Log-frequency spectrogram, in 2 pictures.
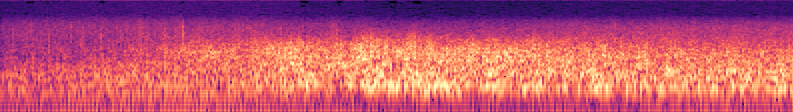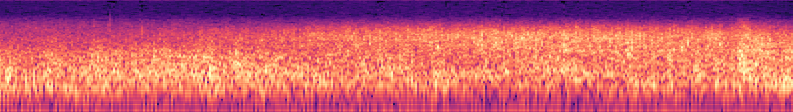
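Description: A thunderstorm beginning rumbles steadily in a dense, continuous roar that swells up over the first second or two and then holds loud and unbroken, with no voices.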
